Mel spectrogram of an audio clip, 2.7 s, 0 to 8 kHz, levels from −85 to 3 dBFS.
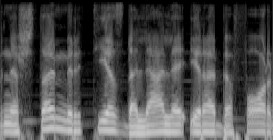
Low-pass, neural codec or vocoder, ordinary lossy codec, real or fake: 7.2 kHz; none; Opus, 64 kbps; real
